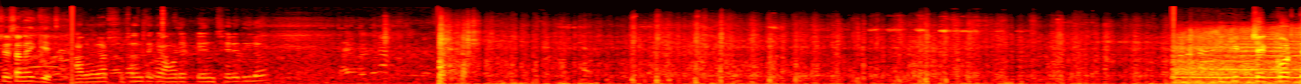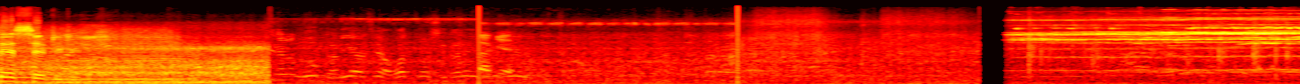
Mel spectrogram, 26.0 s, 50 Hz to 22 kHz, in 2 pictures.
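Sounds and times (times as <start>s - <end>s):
train low rumble: 2.5s - 26.0s.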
